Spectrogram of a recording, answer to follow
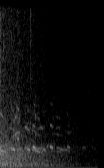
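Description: Near silence: faint, short chirping calls that slide in pitch and fade away, then the sound cuts off near the end.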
